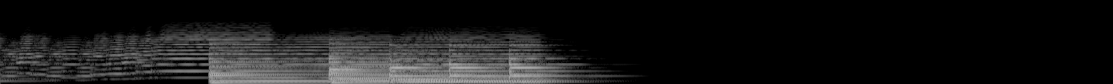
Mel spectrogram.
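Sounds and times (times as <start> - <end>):
trumpet: 0.0 - 6.1.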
